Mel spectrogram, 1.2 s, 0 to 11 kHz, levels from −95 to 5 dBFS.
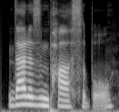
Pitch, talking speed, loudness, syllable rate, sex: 200 Hz, 150 wpm, -17 LUFS, 6.0 syllables/s, female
